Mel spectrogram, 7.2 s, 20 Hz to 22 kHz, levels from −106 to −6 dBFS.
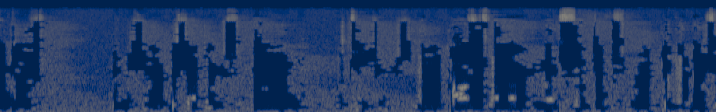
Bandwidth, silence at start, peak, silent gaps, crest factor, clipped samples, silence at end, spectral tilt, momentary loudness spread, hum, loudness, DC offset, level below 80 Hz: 16.5 kHz; 0 s; -34 dBFS; none; 26 dB; under 0.1%; 0 s; -1 dB/octave; 17 LU; none; -56 LUFS; under 0.1%; -80 dBFS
